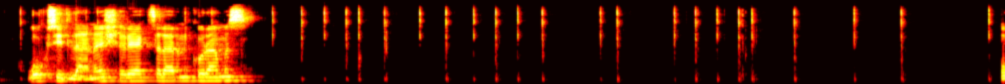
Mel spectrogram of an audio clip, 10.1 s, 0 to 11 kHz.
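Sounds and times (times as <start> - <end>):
stylus tapping on tablet: 2.7 - 9.2.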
